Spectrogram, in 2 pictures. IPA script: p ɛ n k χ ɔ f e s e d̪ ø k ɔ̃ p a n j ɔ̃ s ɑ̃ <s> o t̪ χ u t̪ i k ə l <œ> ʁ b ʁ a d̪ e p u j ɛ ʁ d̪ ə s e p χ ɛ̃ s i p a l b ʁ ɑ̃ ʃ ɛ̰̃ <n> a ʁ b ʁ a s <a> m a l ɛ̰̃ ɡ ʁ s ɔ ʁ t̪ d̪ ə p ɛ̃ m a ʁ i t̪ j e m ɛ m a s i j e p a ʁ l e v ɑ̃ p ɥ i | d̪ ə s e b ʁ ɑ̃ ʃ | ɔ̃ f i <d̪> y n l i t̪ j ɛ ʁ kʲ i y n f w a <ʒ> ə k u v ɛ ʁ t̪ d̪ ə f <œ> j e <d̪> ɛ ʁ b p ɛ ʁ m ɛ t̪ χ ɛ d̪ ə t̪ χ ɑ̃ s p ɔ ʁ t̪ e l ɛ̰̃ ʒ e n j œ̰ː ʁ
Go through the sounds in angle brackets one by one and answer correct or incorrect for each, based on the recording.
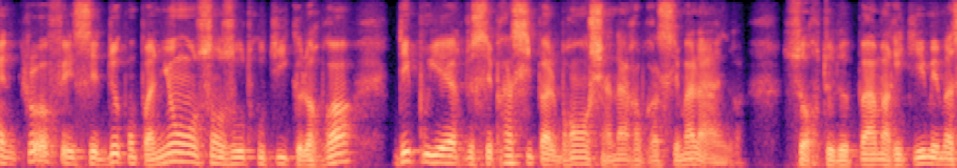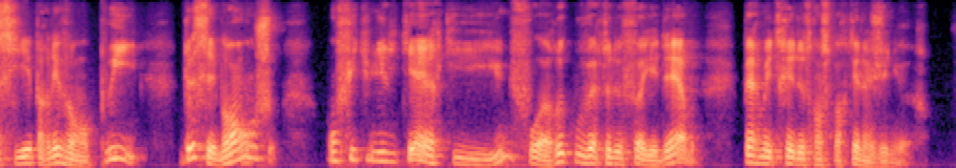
incorrect: z, correct, correct, incorrect: e, incorrect: t̪, incorrect: ʁ, correct, correct

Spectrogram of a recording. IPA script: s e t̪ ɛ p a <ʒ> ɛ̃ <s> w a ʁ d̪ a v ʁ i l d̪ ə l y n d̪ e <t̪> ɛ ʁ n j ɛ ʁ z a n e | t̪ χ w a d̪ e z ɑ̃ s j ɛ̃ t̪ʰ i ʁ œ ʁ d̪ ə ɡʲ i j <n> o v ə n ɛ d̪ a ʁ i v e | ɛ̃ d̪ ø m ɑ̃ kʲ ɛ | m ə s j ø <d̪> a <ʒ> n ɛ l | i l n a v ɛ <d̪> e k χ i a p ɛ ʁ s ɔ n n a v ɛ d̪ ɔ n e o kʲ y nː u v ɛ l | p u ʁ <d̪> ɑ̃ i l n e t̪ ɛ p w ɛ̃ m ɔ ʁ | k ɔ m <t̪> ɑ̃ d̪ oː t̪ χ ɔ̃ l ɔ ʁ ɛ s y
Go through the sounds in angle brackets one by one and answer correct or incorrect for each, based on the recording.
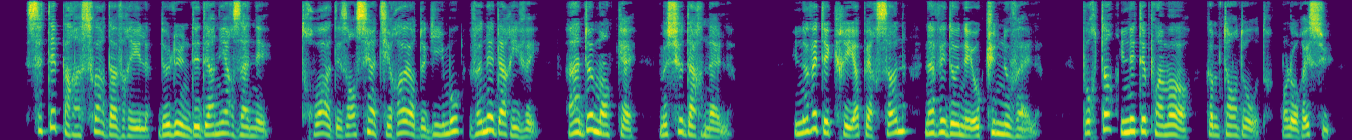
incorrect: ʁ, correct, incorrect: d̪, incorrect: m, correct, incorrect: ʁ, incorrect: t̪, incorrect: t̪, correct

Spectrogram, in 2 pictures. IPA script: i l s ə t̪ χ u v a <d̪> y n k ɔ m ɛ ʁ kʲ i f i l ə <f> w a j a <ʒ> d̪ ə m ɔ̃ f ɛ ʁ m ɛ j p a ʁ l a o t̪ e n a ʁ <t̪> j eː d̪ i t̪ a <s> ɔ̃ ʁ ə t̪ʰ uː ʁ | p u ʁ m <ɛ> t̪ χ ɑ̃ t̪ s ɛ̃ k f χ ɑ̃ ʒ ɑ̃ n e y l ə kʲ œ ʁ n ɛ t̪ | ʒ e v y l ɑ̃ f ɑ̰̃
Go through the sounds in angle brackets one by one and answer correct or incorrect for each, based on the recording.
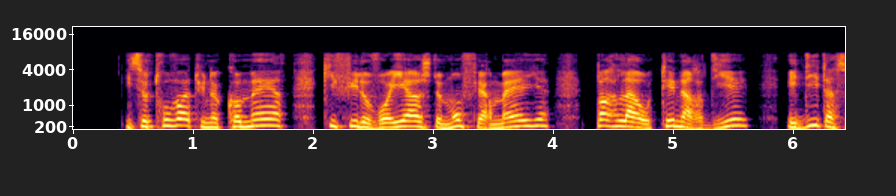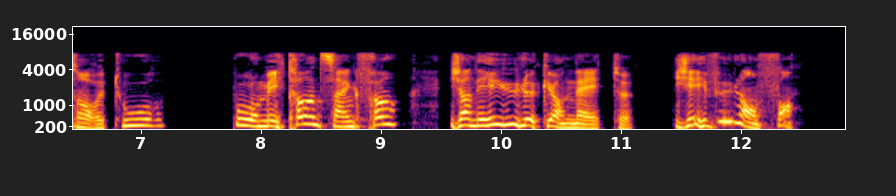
incorrect: t̪, incorrect: v, correct, incorrect: d̪, correct, incorrect: e

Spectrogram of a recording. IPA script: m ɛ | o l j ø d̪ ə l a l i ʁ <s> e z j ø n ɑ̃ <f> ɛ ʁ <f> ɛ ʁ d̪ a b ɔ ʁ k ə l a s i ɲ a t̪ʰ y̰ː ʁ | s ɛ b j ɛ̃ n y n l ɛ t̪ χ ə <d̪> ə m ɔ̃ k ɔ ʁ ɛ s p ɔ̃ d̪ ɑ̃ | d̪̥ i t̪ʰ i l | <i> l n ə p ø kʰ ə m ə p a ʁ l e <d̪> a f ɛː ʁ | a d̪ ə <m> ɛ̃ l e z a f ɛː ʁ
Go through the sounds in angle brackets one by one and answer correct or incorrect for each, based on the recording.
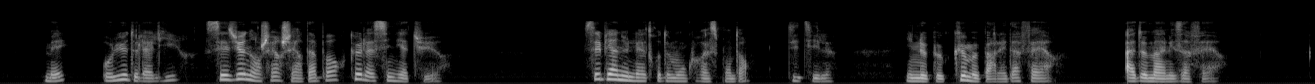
correct, incorrect: ʃ, incorrect: ʃ, correct, correct, correct, correct

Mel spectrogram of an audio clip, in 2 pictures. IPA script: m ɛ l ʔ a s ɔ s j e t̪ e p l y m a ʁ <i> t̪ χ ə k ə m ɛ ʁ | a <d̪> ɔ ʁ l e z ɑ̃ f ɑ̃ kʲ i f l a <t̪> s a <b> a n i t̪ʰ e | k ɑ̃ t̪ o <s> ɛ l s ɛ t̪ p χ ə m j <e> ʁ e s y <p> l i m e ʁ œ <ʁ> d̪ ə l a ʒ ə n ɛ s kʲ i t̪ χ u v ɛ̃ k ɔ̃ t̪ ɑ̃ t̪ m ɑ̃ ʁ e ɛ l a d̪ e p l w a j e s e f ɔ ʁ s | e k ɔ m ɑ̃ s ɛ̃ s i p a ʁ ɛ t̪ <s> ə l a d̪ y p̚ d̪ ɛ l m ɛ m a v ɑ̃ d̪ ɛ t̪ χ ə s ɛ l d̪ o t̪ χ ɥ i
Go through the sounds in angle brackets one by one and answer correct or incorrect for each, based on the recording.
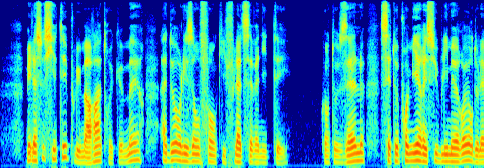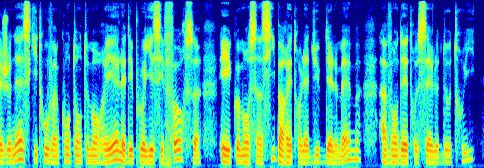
incorrect: a, correct, correct, incorrect: v, incorrect: z, incorrect: ɛ, incorrect: b, correct, incorrect: χ

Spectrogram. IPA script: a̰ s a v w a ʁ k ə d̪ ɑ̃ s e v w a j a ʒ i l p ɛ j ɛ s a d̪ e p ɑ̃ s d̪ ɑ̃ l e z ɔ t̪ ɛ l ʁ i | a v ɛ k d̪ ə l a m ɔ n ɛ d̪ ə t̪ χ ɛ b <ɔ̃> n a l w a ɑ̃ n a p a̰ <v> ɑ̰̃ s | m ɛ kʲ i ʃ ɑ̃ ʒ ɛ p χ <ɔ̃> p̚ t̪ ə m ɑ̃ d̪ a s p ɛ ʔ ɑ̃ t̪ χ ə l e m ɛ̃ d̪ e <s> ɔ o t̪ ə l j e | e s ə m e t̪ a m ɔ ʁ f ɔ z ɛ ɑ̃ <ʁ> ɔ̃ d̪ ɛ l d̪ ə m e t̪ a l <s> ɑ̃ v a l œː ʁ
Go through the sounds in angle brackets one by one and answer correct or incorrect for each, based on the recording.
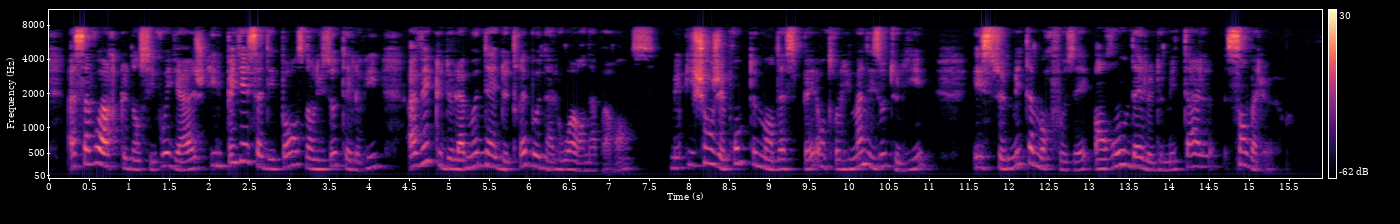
incorrect: ɔ, incorrect: ʁ, correct, incorrect: z, correct, correct

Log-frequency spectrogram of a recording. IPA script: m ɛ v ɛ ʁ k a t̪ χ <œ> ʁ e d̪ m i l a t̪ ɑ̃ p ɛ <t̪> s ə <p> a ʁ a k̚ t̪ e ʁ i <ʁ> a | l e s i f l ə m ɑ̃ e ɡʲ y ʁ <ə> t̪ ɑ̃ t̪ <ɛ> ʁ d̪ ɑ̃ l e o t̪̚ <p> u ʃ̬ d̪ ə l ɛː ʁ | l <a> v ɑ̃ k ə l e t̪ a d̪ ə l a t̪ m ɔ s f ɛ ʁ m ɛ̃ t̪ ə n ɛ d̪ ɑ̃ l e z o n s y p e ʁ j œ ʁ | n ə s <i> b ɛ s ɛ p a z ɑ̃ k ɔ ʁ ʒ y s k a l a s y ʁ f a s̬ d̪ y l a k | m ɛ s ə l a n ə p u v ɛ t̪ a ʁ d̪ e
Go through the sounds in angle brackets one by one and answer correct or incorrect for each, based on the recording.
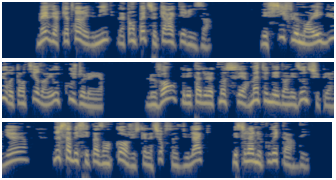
correct, correct, incorrect: k, incorrect: z, correct, incorrect: i, incorrect: k, incorrect: ə, incorrect: a

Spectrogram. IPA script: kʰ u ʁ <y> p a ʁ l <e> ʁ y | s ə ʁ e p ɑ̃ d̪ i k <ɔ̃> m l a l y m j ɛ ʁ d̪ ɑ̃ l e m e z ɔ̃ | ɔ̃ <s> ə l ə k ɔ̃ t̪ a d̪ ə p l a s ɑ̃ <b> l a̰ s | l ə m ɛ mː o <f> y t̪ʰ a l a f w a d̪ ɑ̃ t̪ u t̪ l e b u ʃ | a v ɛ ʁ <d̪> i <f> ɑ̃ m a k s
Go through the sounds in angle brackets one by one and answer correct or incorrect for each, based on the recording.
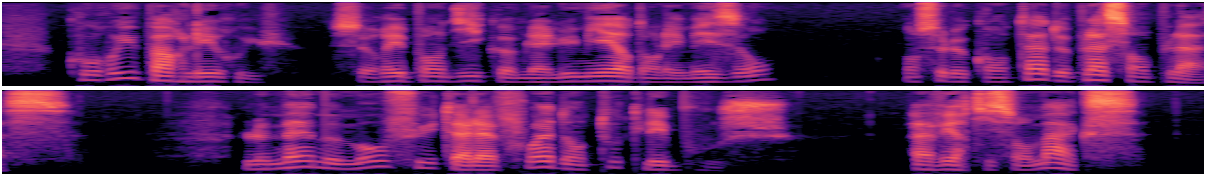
correct, correct, incorrect: ɔ, correct, incorrect: p, correct, incorrect: t̪, incorrect: s

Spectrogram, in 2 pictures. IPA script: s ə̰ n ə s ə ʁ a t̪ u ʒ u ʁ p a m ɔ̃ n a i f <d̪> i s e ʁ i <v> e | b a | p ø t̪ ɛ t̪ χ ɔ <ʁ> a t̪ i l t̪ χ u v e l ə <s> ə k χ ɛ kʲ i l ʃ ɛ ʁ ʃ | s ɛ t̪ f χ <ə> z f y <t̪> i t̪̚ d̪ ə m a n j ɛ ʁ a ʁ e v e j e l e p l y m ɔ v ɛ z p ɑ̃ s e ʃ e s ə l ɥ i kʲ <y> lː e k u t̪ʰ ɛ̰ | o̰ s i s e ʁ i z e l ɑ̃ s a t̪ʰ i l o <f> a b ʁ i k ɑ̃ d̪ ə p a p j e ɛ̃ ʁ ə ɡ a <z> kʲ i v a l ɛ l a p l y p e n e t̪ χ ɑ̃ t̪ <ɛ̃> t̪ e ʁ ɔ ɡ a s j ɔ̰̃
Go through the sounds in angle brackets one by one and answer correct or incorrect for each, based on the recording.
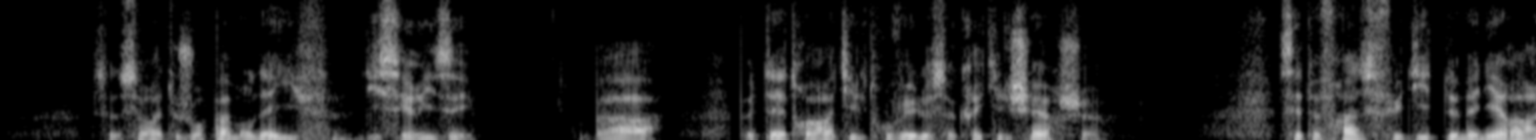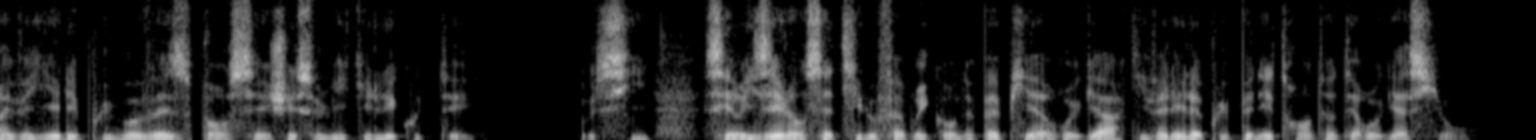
correct, incorrect: z, correct, correct, incorrect: a, incorrect: d̪, incorrect: i, correct, incorrect: ʁ, correct

